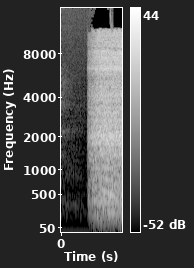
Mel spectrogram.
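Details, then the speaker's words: Cough assist (mechanical insufflation-exsufflation): the machine fills the lungs, then after a brief silence a sudden loud rushing airflow as it strongly suctions air and secretions out. "ele enche ó ó en en ó en enche encheu enche encheu ó ó suou todo ele é passa de novo por favor passa de novo só para ele é um grande aspirador"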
